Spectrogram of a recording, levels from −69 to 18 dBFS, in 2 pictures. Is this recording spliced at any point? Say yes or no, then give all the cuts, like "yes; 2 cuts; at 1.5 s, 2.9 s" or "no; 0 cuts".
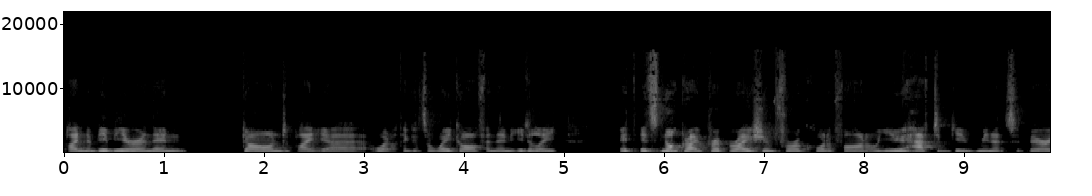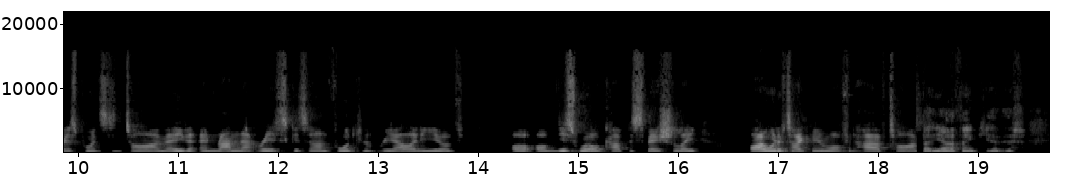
yes; 1 cut; at 18.4 s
